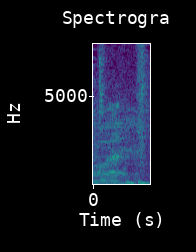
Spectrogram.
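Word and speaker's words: Moët: Yeah, Moet.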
